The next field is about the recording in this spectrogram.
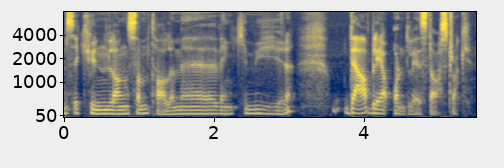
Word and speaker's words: Myhre: Myhre. Nå har jeg lært meg å uttale etternavnet riktig også, ellers blir du sur. fordi jeg, pleier å si som mange tyskere Wenche Myrre.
